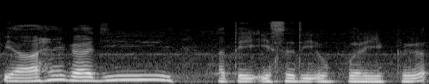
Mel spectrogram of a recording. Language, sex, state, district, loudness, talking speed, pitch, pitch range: Punjabi, male, Punjab, Kapurthala, -15 LUFS, 100 wpm, 145 Hz, 140-180 Hz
